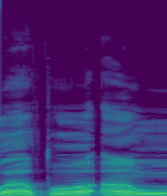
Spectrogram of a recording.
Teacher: Hiya ashaddu va to'da qalqala qilishimiz kerak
